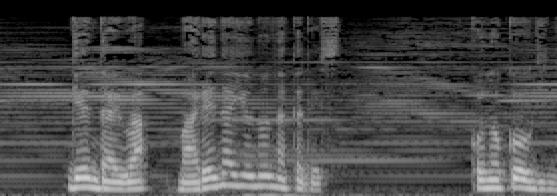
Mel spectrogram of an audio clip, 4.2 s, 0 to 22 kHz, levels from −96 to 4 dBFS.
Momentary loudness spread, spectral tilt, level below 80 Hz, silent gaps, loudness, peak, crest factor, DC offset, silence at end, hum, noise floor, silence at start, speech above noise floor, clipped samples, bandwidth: 21 LU; -6 dB/octave; -64 dBFS; none; -24 LUFS; -8 dBFS; 16 dB; under 0.1%; 0 s; none; -45 dBFS; 0 s; 23 dB; under 0.1%; 15.5 kHz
